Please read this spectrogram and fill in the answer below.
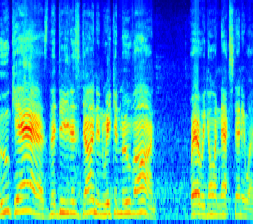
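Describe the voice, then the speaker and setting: Putting on a character voice, a man speaks at a moderate pace in a high pitch. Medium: audio drama. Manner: dry, sarcastic.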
